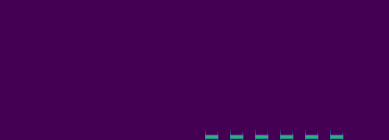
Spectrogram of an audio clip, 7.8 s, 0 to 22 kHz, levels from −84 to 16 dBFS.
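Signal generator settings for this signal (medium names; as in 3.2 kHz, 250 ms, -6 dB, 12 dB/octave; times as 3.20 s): call progress tone reorder tone, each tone -22 dBFS 2.89 s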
